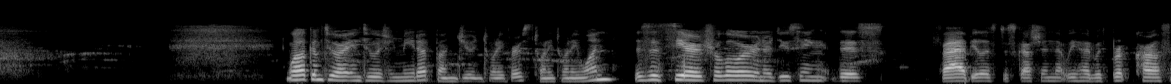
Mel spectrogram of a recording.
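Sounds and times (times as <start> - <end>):
breathing: 1.7 - 2.8
speech: 2.9 - 11.7.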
